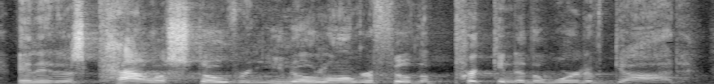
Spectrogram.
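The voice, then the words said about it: Southern accent. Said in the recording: “a boy with a southern accent”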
